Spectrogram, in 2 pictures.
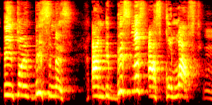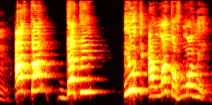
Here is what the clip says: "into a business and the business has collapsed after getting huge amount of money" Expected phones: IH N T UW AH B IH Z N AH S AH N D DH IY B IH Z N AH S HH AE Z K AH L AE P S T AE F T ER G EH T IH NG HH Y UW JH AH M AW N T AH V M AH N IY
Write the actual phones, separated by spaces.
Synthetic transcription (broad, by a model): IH N T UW AH B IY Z N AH S AH N D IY B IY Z N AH S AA S K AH L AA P S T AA F T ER G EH T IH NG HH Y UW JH AH M AW N T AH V M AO N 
